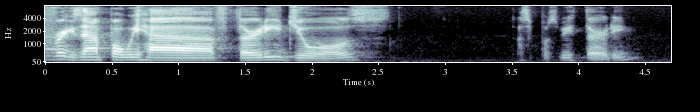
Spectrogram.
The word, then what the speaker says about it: joules: always be joules and it's pronounced joules like jewelry joules okay so that's the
